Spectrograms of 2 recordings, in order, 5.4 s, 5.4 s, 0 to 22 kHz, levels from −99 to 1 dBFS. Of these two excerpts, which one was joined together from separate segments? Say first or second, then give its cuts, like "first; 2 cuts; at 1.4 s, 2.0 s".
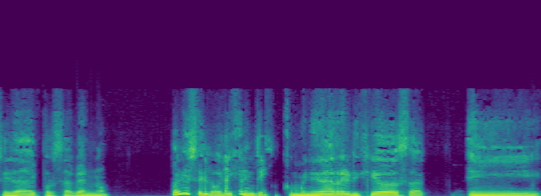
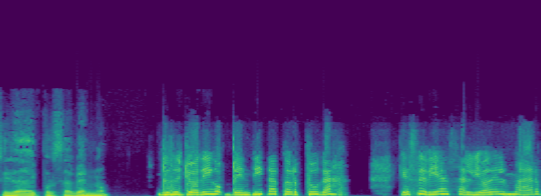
second; 1 cut; at 1.5 s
